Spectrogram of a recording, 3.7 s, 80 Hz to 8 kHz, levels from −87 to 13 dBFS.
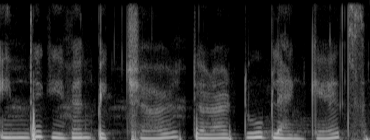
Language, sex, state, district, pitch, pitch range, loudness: English, female, Assam, Kamrup Metropolitan, 235 Hz, 210-245 Hz, -25 LUFS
